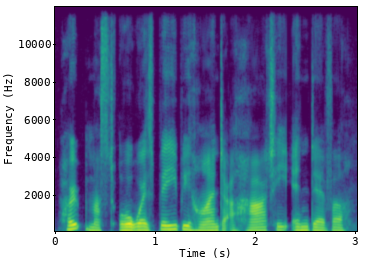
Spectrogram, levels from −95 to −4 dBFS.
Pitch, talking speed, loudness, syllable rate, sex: 160 Hz, 160 wpm, -18 LUFS, 4.5 syllables/s, female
